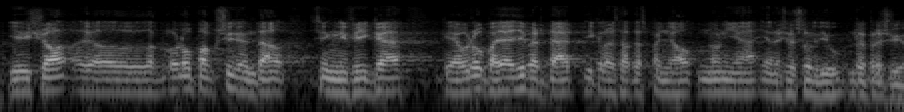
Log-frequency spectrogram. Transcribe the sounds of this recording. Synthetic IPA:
iəʃɔ | əwɾopəuksiðənt̪alˠ | siɡnifikə | kəəwɾopəaʎiβəɾt̪at̪̚ikələst̪at̪əspəɲɔlˠnoniaiənəʃɔsuɾðiwrəpɾəsio

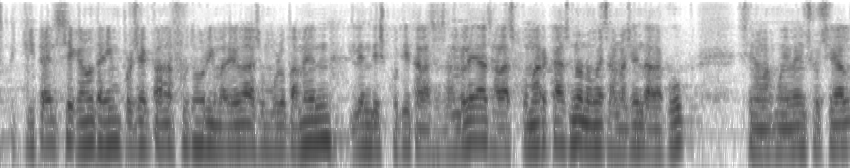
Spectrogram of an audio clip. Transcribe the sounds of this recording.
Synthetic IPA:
kipɛnsikənot̪ənimpɾuʒɛk̚t̪əðəfut̪uɾiməðjoðəðəzəmbulupəmenilɛmd̪iskut̪it̪ələzəsəmblɛəzələskumaɾkəznonumezəmləʒend̪ələkup̚ | sinoməlmuβimensusjalˠ

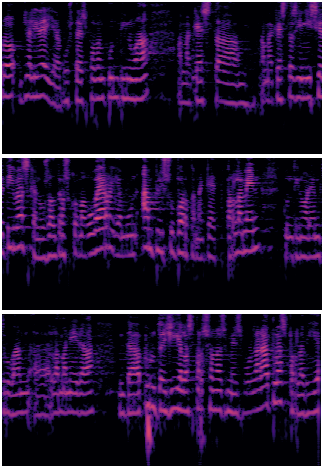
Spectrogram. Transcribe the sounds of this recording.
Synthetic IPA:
pɾɔʒaliðɛjəβust̪ɛspɔðəŋkunt̪inua | əmbəkɛst̪əə̰mbəkɛst̪əzinisiət̪iβ̞əskənuzalˠt̪ɾəskɔməɣuβɛrniəmbunamplisupɔɾt̪ənəkɛt̪pərləmenkunt̪inuəɾɛmt̪ɾuβanələməneɾə | d̪əpɾut̪əʒiələspəɾsonəzmezβulˠnəɾapləspərləβ̞iə

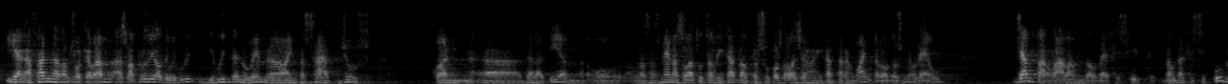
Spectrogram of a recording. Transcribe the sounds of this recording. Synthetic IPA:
iəɣəfanːəðɔnzəlˠkəβaməzβapɾuðuiəlˠd̪iβuit̪̚d̪ənuβ̞embɾəðəlaɲpəsat̪̚ʒust̪ | kwanəd̪əβət̪iəmoləzəzmɛnəzələt̪ut̪əlit̪at̪̚d̪əlˠpɾəsupɔzðələʒənəɾəlit̪at̪pəɾəŋɡwaɲpəɾɔːlˠd̪ozmilˠd̪ɛw | ʒampərlaβəmd̪əlˠd̪ɛfisit̪d̪əlˠd̪ɛfisit̪̚puβli

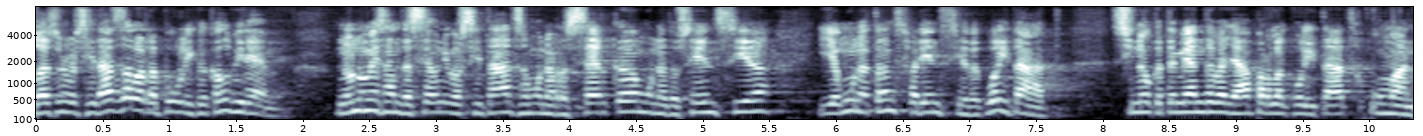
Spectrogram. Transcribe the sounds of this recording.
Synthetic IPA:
ləzuniβərsit̪ad͡zzðələrəpuβlikəkəlˠβiɾɛm | nonumezand̪əsɛɾuniβ̞ərsit̪ad͡zəmunərəsɛɾkəːmbunəðusɛnsiə | iəmbunət̪ɾənsfəɾɛnsiəðəkwəlit̪at̪ | sinokət̪əmbeand̪əβəʎapəɾləkwəlit̪at̪umanə

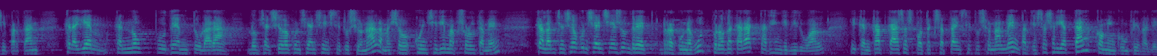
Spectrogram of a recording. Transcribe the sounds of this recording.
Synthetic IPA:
zipəɾt̪ankɾəjɛmkənopuðɛmt̪uləɾalubʒəksioðəkunsiɛnsiəinst̪it̪usiunalˠəmbəʃɔkuinsiðiməbsulut̪əmen | kələubʒəksjoðəkunsiɛnsiəezund̪ɾɛt̪rəkunəɣ̞ut̪̚pɾɔðəkəɾak̚t̪əɾind̪iβiðualˠ | ikəːŋkap̚kazəspɔt̪əksəp̚t̪ainst̪it̪usiunalˠmenpəɾkɛʃɔsəɾiət̪aŋkɔmiŋkumpliləʎɛ

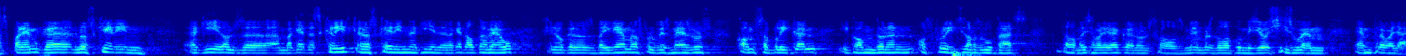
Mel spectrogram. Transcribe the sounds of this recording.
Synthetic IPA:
əspəɾɛmkənoskeðin | ək̬iðɔnzəəmbəkɛt̪əskɾit̪kənoskeðinəkiəməkɛt̪alˠt̪ɾəβɛwsinokəðɔnzβəjɣɛmənəlˠspɾupezmɛzus | kɔmsəp̬likənikɔmd̪onənəlˠsfɾujd͡ziəlˠrəzulˠt̪ad͡z | d̪ələmət̪eʃəməneɾəkəðɔnzəlˠzmembɾəzðələkumis̬ioəʃizuɛm | ɛmt̪ɾəβəʎa

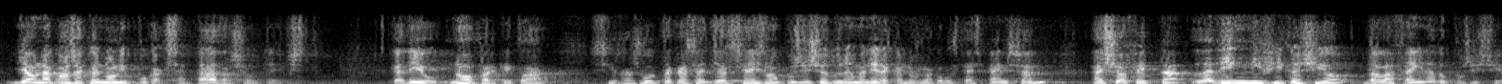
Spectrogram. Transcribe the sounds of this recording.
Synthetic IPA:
jaunəkɔzəkənolipukəksəp̚t̪aðəlˠsɛwt̪ḛkst̪ | kəðiwnopəɾkɛkla | sirəzulˠt̪əkəsəɡd͡ʒəɾsɛʃləupuzisiod̪unəməneɾəkənorməkəβust̪ɛspɛnsən | əʃɔəfɛk̚t̪ələðiɡnifikəsioðələfɛjnəðupuzisio̰

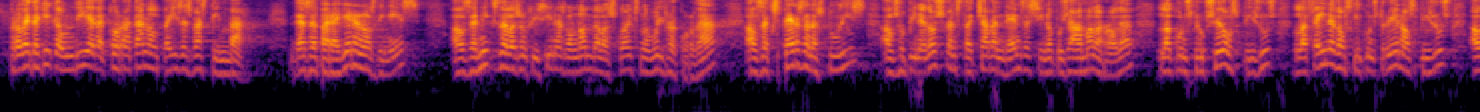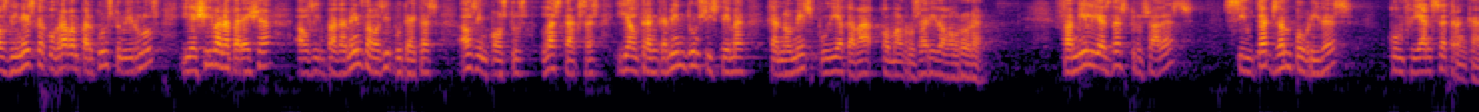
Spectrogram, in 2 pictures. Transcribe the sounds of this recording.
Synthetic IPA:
pɾɔβɛt̪əkikəund̪iəðəkɔrət̪anəlˠpəizəzβast̪imba | d̪əzəpəɾəɣɛɾənəlˠzðines | əlˠzəmiɡzðələzufisinəzðəlˠnɔmd̪ələskwalznoβuʎrəkuɾðaəlˠzəkspɛrzənəst̪uðizəlˠzupinəðoskənst̪ət͡ʃaβənd̪ɛnzəsinopuʒaβəmələrɔðə | ləkunst̪ɾuksioðəlˠspizuz | ləfɛjnəðəlˠskikunst̪ɾuiənəlˠspizuzəlˠzðineskəkuβɾaβəmpəɾkunst̪ɾuiɾluz | iəʃiβanəpəɾɛʃəːlˠzimpəɣəmenzðələziput̪ɛkəs | əlˠzimpɔst̪usləst̪aksəsiəlˠt̪ɾəŋkəmend̪unsist̪eməkənomespuðiəːkəβ̞akɔməlˠruzaɾiðələwɾoɾə | fəmiliəzðəst̪ɾusaðəsː | iwt̪ad͡zəmpuβɾiðəs | kuɱfiansət̪ɾəŋka

